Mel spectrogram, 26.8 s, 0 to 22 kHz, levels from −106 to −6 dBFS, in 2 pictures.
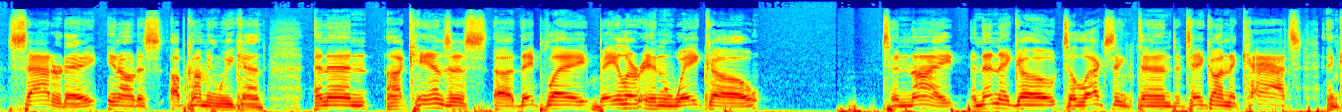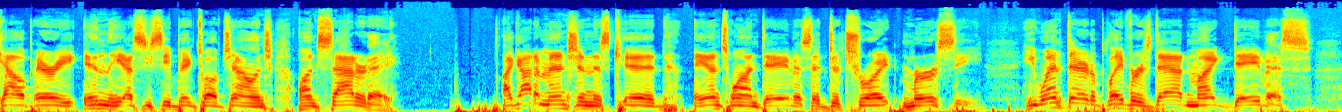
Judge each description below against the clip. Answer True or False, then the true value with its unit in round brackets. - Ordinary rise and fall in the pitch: True (3.5 semitones)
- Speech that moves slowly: True (130 wpm)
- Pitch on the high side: False (120 Hz)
